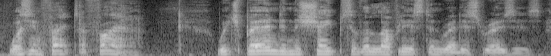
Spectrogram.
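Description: A British man in his sixties, a host talking about books and reading aloud, reflective and savouring his phrases with deliberate pauses. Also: mid-range voice, creaky, slight background noise. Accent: British English. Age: 60s. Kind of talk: bookish commentary and reading aloud. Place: small book-crammed study, indoors.

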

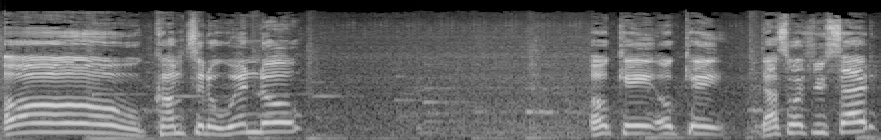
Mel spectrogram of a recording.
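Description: A man's voice: very high-pitched, takes it slowly. A young American man bantering casually and slangily in a prank video, recorded on a camera inside a car. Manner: slangy, playfully feigning confusion. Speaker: prank vlogger, driver. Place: inside a car at a drive-thru. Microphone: camera in passenger seat. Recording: music over in-car camera audio. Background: music, vehicle sounds.

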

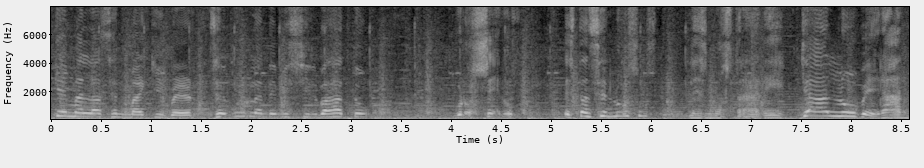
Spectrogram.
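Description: A man's voice: extremely high pitch, expressive, slow pace, full character voice. A man voicing a proud, grumpy little steam engine in a Latin American Spanish cartoon dub, with an indignant, huffy manner. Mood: huffy, boastful. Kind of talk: animated children's series dub. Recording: music behind the voice.

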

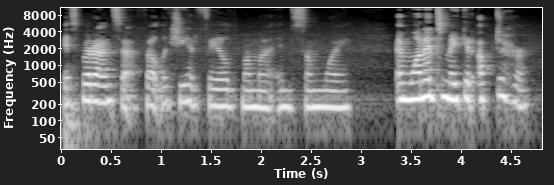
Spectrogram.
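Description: Husky young woman reading a story aloud. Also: medium pitch, fairly quick, darkish tone. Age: young adult. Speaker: teacher reading a children's novel aloud. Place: plant-filled room indoors by a window.

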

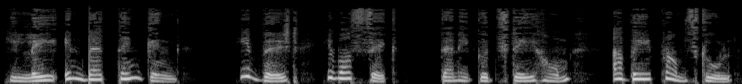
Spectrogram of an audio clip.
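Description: A woman narrates a children's story with very lively intonation and a slow, measured pace. Her voice has a husky edge, and the recording is dry and close. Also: fairly low pitch, no echo. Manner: measured, expressive storybook delivery.

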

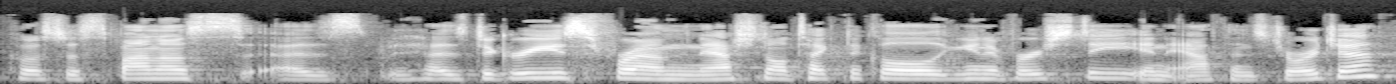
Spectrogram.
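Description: A woman's voice: fairly low pitch, fairly even intonation, moderate pace. A woman hosting a university seminar, reading an introduction of the speaker from notes into a handheld mic in an auditorium. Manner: reads from notes, apologetic, laughs at own slip. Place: large lecture auditorium. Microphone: handheld microphone.

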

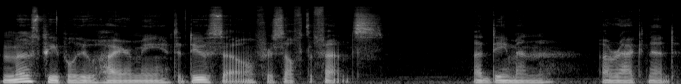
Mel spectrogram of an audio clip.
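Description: Man playing a deep gravelly werewolf hunter. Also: steady tone, darkish tone, heavily acted. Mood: calm, caring. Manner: slow, deliberate, murmuring. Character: gruff male werewolf bounty hunter with a hidden soft side. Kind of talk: ASMR roleplay, intimate scripted acting. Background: nature ambience.

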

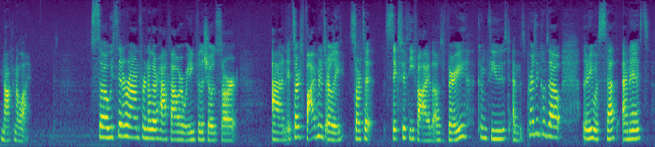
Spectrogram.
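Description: A young woman tells a story straight to a camera set up in her small bedroom, her voice bright and forward. She sounds congested and sniffly, and she talks in a loose, chatty way, full of asides and fillers. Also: medium pitch, moderate pace. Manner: chatty and animated, lots of "like" and "whatever". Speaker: vlogger. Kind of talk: casual storytelling vlog. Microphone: camera in front at desk distance.

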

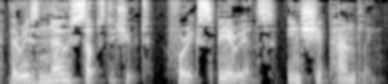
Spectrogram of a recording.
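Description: A man reading scripted instructional narration in a measured, formal, didactic manner. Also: on the high side, very animated, husky, no echo. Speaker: training video narrator.

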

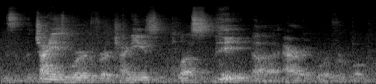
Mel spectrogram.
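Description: Male academic, deep voice, measured and hesitant lecture delivery, recorded from afar in a reverberant room. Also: fairly even intonation. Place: dim wood-shelved seminar room with audience, indoors. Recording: echoey room, distant mic, noisy rumble.

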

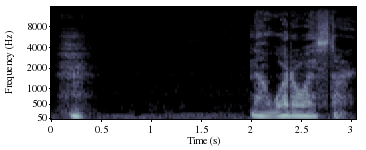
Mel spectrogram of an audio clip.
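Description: A man playing a gentle, grieving young father in an anime fan dub, speaking softly and haltingly with remorse and tenderness. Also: medium pitch, little pitch movement, husky, no room sound, soft background music. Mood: gentle, reminiscing. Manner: soft, halting, emotional delivery with sighs.

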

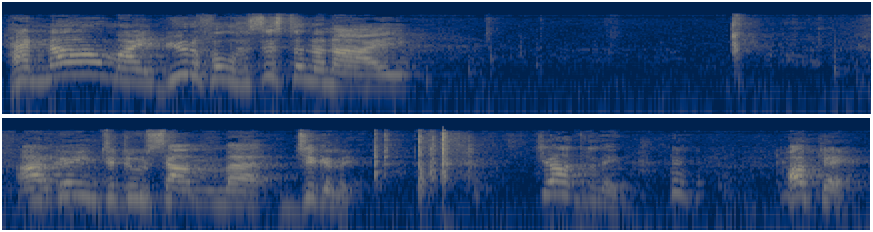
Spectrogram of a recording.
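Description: A man's voice: very high-pitched, sing-song, a little slow, pauses often, bright, forceful tone, full character voice. An actor playing a cheerful, clumsy Greek man in a sitcom, speaking broken English with a Greek accent. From Greece. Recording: studio audience laughter, hiss.

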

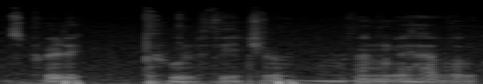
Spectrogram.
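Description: A man in his thirties from Sweden, a truck driver giving a casual tour of his cab, explaining the controls in a halting way with many fillers and restarts. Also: medium pitch, huge pitch swings, vocal fry, noisy background.

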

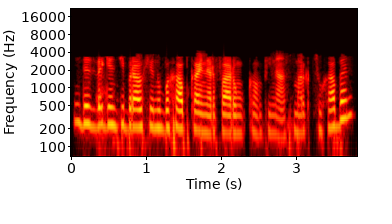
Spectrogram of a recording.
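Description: A non-native German speaker with a foreign accent making a formal, halting sales call as a call centre agent. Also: mid-range voice, dry recording. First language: not German. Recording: tinny dry phone line.

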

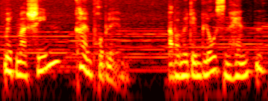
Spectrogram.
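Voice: mid-range voice, expressive, moderate pace. A narrator reading a scripted documentary. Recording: music under the voice. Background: background music.

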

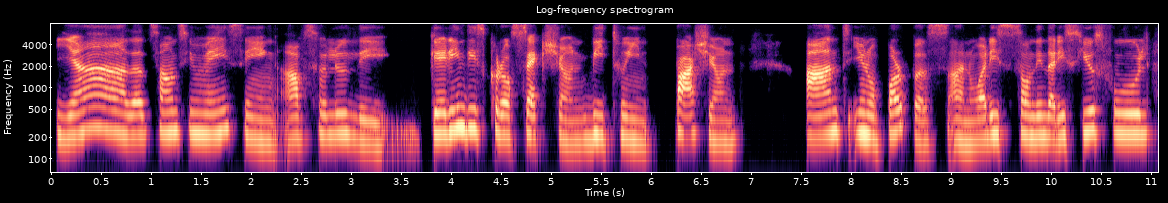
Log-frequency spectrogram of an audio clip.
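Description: A woman in her thirties hosting a podcast by video call from a room with bookshelves, asking questions slowly and graciously. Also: medium pitch, clean tone. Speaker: podcast host. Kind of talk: interview questions. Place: home room with bookshelves, indoors.

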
